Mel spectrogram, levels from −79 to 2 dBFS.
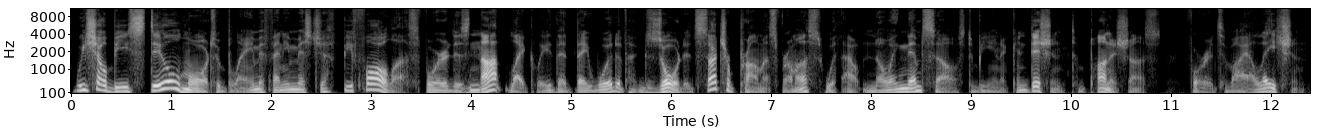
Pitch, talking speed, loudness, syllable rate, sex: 115 Hz, 200 wpm, -21 LUFS, 5.0 syllables/s, male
